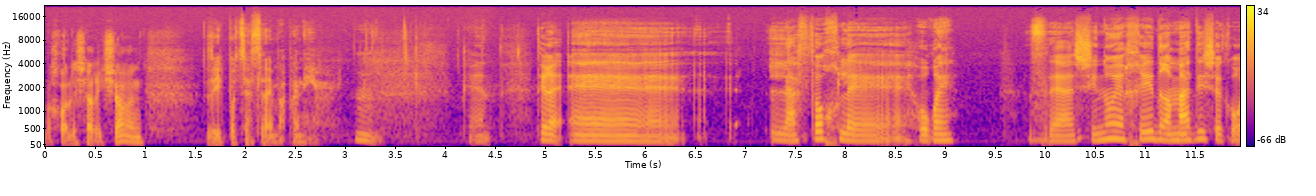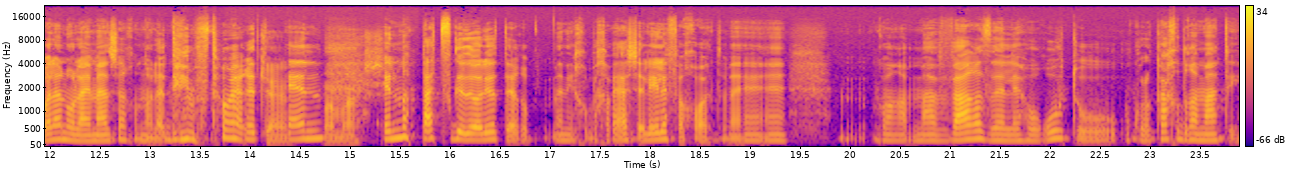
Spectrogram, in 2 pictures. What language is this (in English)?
Hebrew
